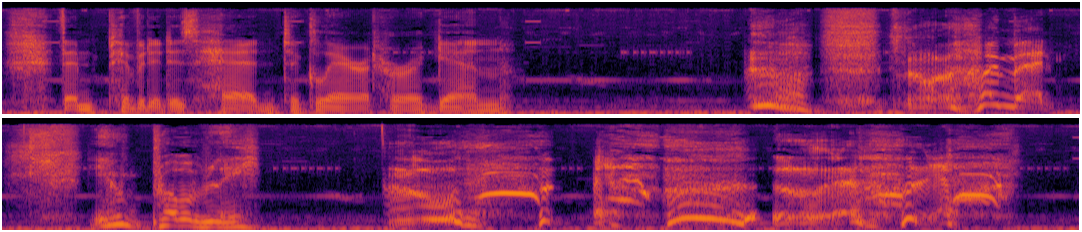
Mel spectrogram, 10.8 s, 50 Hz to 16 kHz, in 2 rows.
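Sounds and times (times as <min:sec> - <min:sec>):
speech: 0:00.3 - 0:02.8, 0:04.0 - 0:10.3
sick male guard's thick coughing fit: 0:07.4 - 0:10.5.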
